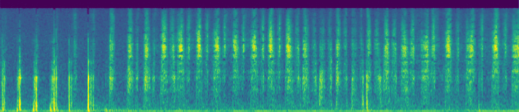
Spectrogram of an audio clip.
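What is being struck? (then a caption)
Plastic bottle cap. Fingernails scratch across the teal plastic cap of a small, empty plastic bottle. A few sharp clicks open the clip, then it settles into a steady run of quick, bright, raspy scratching strokes with a brief hollow plastic tone.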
